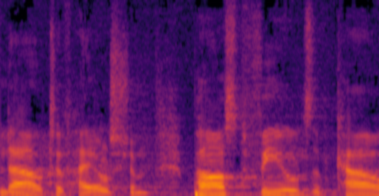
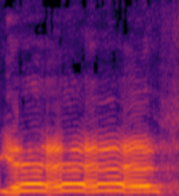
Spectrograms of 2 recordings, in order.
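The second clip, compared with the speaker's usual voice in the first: drawn-out, very high, strangled sick-sheep bleat; 11 semitones higher, 5 dB louder than usual. Narrator voicing a congregation replying to a greeting, in a strangled bleat. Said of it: "in a strangled bleat, like a herd of sick sheep".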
